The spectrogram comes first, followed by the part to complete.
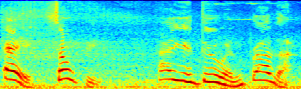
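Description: A man's voice: extremely high pitch, wildly swooping pitch, slow pace, a little hiss or hum, heavily acted. A man playing a broke, eager 1920s New York street drifter in a radio play, talking in hesitant slang. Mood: friendly, eager. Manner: slangy, hesitant, colloquial storytelling. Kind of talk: radio play acting and first-person narration.

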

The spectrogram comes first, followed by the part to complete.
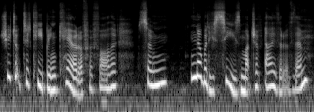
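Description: A woman playing a chatty, motherly village housekeeper in a period radio drama, creaky-voiced, with a folksy, fussing manner. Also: mid-range voice, lively intonation, unhurried, darkish tone. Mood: gossipy. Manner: fussing, folksy, sing-song.

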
